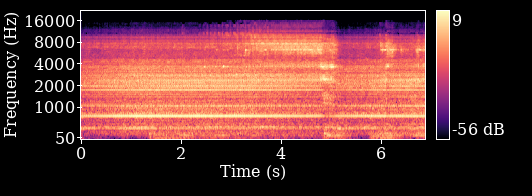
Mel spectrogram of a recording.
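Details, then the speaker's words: Worn home-workshop milling machine drilling hardened steel for a moped dry-clutch build: steady high-pitched screech and harsh hiss over spindle whine; the bit cut but made a nasty noise and was ruined after one use. "No tämä oli hyvä poro sehän pysty siihen aika pahaa ääntä piti"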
